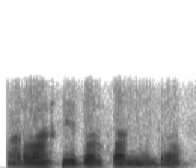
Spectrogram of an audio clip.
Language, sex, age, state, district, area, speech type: Odia, male, 45-60, Odisha, Sundergarh, rural, conversation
